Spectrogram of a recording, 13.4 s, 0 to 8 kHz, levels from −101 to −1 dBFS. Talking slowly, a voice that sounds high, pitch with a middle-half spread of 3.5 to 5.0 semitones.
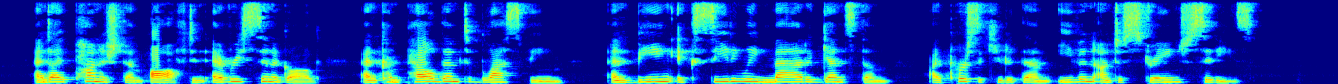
Yes: slow, 115 wpm; high, 210 Hz; average, 4.4 semitones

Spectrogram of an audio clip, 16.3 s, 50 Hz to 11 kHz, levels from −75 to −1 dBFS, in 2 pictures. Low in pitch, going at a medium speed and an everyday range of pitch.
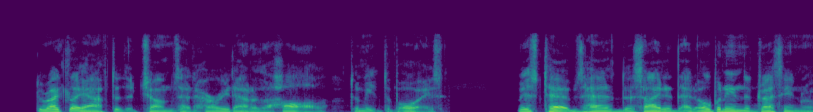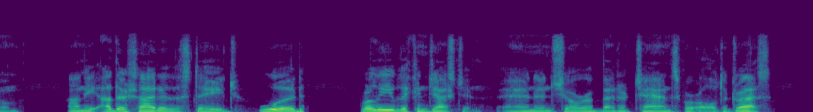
Yes: low, 110 Hz; average, 160 wpm; average, 4.7 semitones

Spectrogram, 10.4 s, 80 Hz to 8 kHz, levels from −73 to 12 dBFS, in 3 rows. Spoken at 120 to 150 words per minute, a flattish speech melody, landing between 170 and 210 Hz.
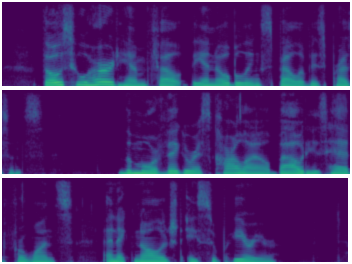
Yes: average, 140 wpm; narrow, 2.2 semitones; high, 190 Hz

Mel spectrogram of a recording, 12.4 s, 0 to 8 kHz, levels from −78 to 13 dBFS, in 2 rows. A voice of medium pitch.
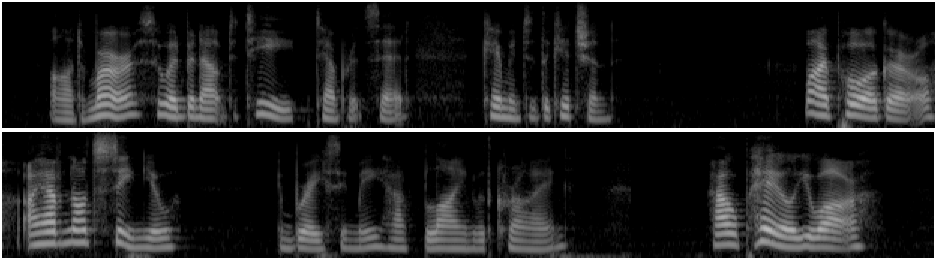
Yes: medium, 180 Hz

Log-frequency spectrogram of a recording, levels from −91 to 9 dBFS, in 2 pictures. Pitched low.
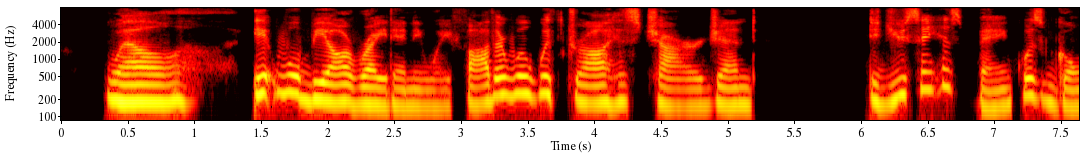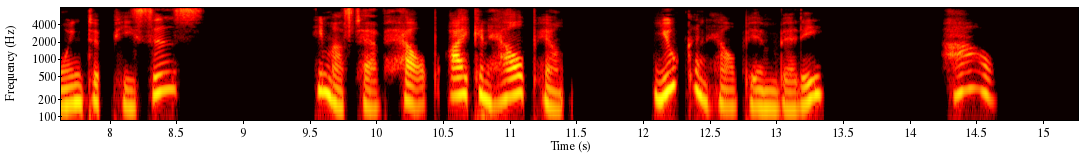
No: medium, 180 Hz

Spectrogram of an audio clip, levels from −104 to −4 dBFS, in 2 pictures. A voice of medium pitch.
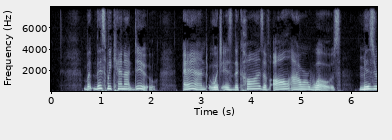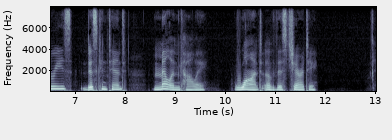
No: high, 200 Hz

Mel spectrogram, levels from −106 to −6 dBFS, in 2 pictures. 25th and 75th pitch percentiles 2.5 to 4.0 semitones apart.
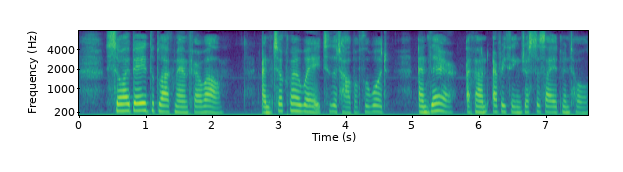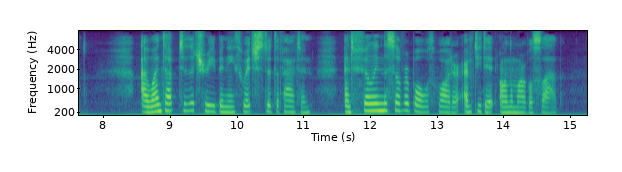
Yes: average, 3.4 semitones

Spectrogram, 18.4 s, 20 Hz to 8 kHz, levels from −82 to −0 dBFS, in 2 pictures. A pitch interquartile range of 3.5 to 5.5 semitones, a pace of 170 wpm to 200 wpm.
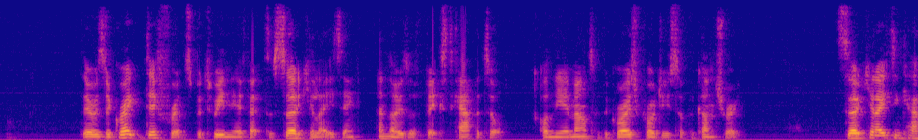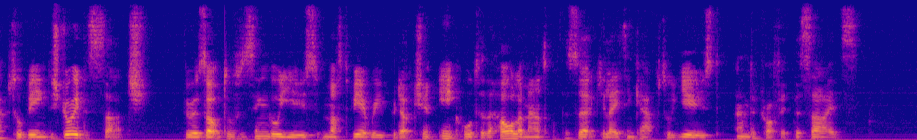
No: narrow, 2.5 semitones; average, 180 wpm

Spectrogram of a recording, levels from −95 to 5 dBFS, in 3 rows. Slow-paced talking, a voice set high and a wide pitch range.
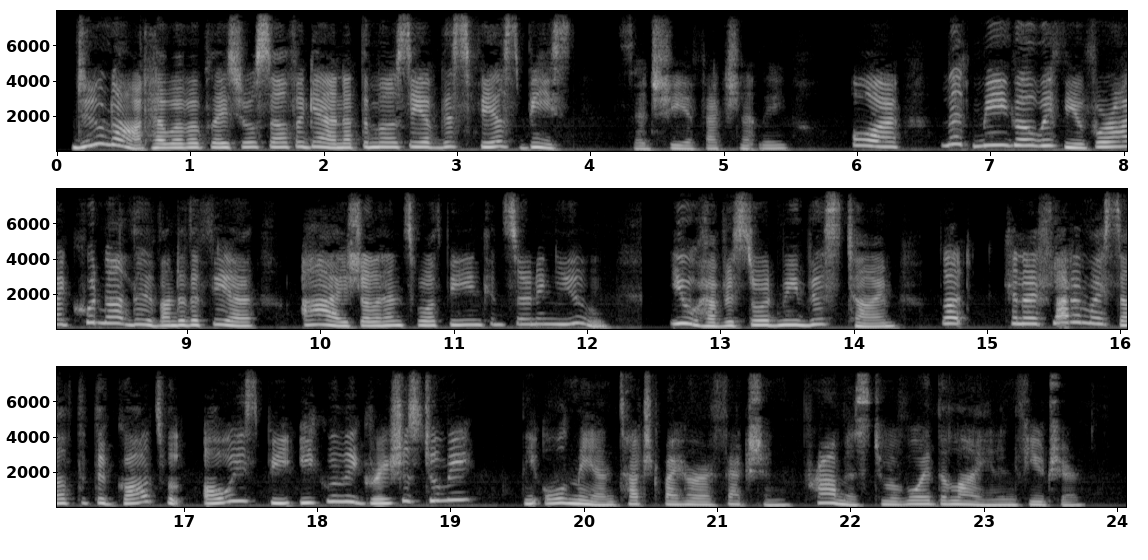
No: average, 185 wpm; high, 245 Hz; wide, 6.7 semitones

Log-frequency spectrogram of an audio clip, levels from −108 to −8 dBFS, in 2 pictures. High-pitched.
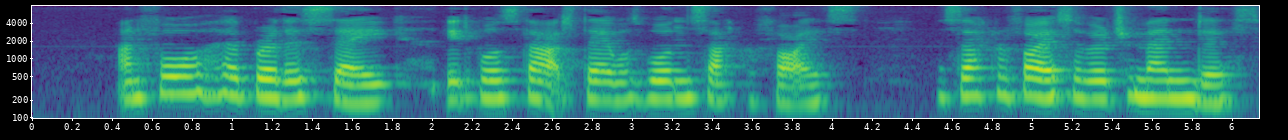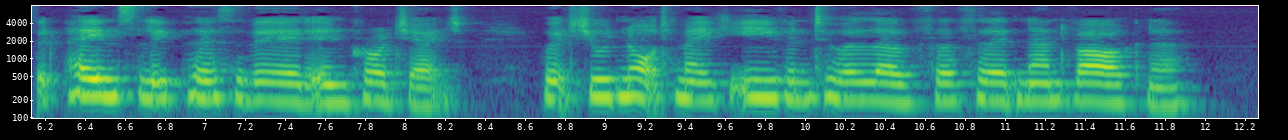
Yes: high, 210 Hz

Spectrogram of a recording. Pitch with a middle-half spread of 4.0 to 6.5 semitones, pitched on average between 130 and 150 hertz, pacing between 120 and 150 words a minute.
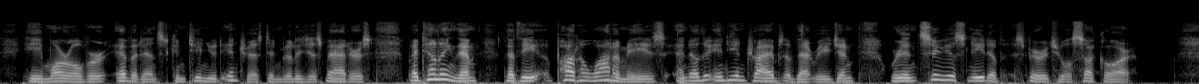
Yes: average, 4.6 semitones; medium, 140 Hz; average, 140 wpm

